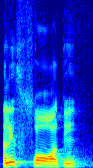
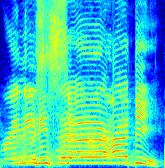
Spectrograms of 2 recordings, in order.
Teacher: نون کو سین سے ملانا ہے، سین کو یہاں باریک ادا کریں گے، سیٹی کے ساتھ ادا کریں گے، اس چیز کا خاص خیال رکھنا ہے. اور سین الف زبر سا، ایک الف کھینچ کر ادا کرنا ہے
